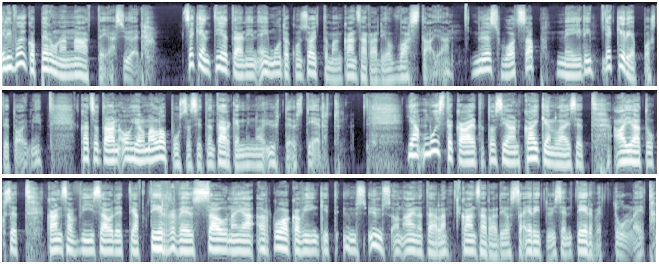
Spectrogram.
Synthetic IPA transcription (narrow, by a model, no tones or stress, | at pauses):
eliʋo̞ikopeɾunɑnːɑːt̪ːḛjɑ̰syødæ | se̞kent̪iet̪æːninʔeimuːt̪ɑkunso̞jt̪ːɑmɑ̰ŋkɑnsɑrrɑ̰dio̰ʋʋɑst̪ɑ̰ːjɑ̰ːn | myøswot̪sɑpmeilijɑkirjɑpːost̪it̪o̰imḭːkɑt̪sot̪ɑːnʔohjelmɑlo̞pusːɑsit̪ːent̪ɑrkemːinːoiʔyht̪ḛyst̪iḛdot̪ | jɑmuist̪ɑkɑːet̪ːæt̪osiɑːnkɑikenlɑiset̪ɑjɑt̪ukset̪kɑnsɑʋːiːsɑwdet̪jɑt̪erʋeysːɑwnɑjɑruokɑʋiŋkit̪ymsymsonɑinɑt̪æ̰ːlːækɑnsɑrrɑ̰diosːɑ̰ʔe̞ɾit̪yisent̪erʋḛt̪ːulːḛjt̪ɑ̥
